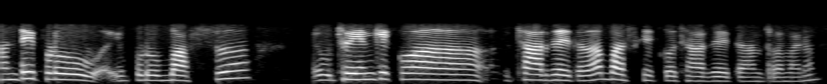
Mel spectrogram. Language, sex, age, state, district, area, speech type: Telugu, female, 45-60, Telangana, Hyderabad, urban, conversation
